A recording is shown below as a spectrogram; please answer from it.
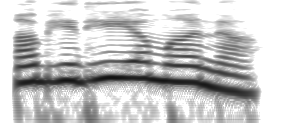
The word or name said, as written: ಅಭಿಧೀಯಮಾನ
